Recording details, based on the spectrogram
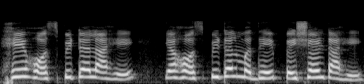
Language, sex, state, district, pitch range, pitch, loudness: Marathi, female, Maharashtra, Solapur, 275-335 Hz, 310 Hz, -12 LUFS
